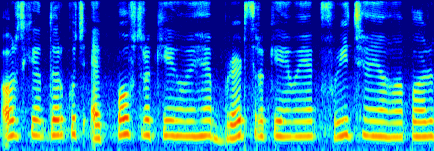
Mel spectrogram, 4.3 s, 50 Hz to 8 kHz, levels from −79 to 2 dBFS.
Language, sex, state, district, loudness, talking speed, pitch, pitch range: Hindi, female, Delhi, New Delhi, -20 LUFS, 235 wpm, 265 Hz, 255-275 Hz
